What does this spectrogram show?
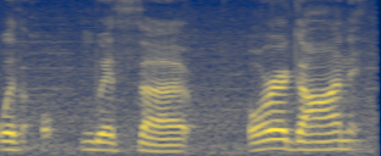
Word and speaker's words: Oregon: word so but yeah Oregon that's uh that's the proper way to say it and believe me I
